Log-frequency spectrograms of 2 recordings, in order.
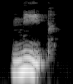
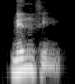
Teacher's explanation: It is a coronal nasal. Like L, it is usually more dental than alveolar. It is pronounced like the N in no one.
